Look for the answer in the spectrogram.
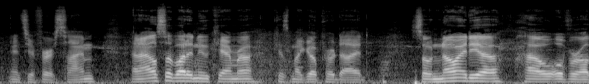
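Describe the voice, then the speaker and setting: A man's voice: mid-range voice, bright, forceful tone. An American man chatting casually and unscripted to the camera as a travel vlogger, informal and rambling, full of slang. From United States. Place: outdoors walking through a city. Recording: clearly noisy outdoor city street with traffic.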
